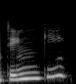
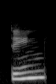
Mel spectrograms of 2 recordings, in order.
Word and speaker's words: Digne: And I think he's referring to the whole Mendy versus, I'm not entirely sure I'd say his name, Digne. Digne. I think it's argument. Digne. Like dinner. Like dinner.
